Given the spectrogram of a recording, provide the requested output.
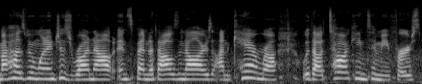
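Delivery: ordinary talk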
